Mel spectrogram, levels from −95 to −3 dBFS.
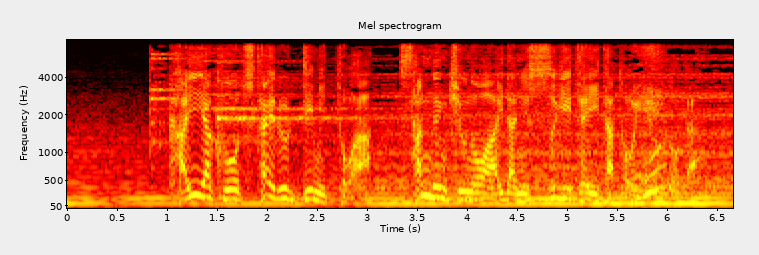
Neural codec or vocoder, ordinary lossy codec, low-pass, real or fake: none; none; 7.2 kHz; real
